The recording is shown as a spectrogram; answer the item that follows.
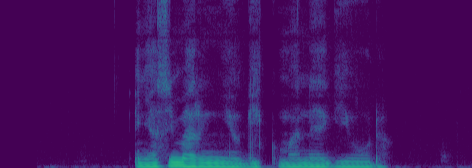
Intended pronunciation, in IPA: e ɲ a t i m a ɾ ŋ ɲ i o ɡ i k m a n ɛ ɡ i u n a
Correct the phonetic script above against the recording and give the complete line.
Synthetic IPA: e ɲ a s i m a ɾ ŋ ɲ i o ɡ i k m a n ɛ ɡ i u d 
